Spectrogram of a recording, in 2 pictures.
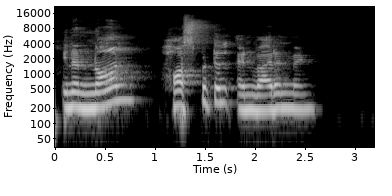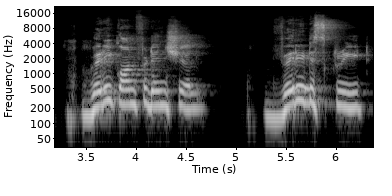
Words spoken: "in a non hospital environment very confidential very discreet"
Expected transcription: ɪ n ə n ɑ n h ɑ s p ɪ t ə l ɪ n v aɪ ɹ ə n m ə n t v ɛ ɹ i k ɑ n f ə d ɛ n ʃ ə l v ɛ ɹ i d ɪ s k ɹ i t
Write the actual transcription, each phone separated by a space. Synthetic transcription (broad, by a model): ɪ n ə n ɑ n h ɑ s p ɪ t ə l ɪ n v aɪ ɹ ə n m ə n t v ɛ ɹ i k ɑ n f ə d ɛ n ʃ ə l v ɛ ɹ i d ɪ s k ɹ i t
